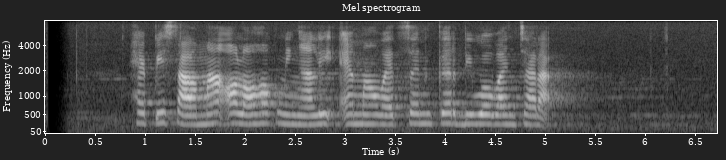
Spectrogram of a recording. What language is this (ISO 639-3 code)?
sun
